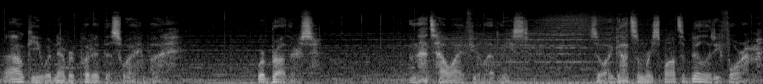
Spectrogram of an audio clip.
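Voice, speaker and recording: An actor playing a big-hearted, stubbornly optimistic ex-convict hero in a video game, with brash, slangy, earnest delivery. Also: male voice, deep voice, fairly quick, long pauses, music in the background, close to an everyday voice. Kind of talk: dramatic video game voice acting.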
